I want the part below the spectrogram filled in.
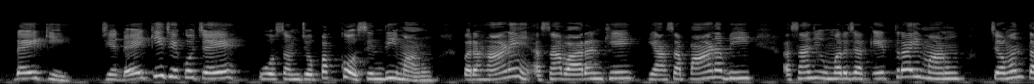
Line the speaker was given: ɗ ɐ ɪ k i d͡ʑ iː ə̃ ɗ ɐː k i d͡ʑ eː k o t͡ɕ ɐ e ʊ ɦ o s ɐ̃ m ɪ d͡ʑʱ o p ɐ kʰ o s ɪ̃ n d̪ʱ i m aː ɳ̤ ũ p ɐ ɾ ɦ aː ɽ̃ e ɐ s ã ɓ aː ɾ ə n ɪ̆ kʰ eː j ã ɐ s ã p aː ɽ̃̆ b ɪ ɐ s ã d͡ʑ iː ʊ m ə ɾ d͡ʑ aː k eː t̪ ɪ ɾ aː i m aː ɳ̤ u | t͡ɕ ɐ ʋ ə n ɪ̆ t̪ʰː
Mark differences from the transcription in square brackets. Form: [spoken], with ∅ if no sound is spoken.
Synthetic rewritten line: ɗ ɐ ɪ k i d͡ʑ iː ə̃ ɗ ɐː k i d͡ʑ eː k o t͡ɕ ɐ e ʊ ɦ o s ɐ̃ m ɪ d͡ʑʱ o p ɐ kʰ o s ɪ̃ n d̪ʱ i m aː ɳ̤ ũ p ɐ ɾ ɦ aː ɽ̃ e ɐ s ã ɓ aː ɾ ə n ɪ̆ kʰ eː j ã ɐ s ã p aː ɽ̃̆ b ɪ ɐ s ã d͡ʑ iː ʊ m ə ɾ d͡ʑ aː k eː t̪ ɪ ɾ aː i m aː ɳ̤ u | t͡ɕ ɐ ʋ ə n ɪ̆ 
